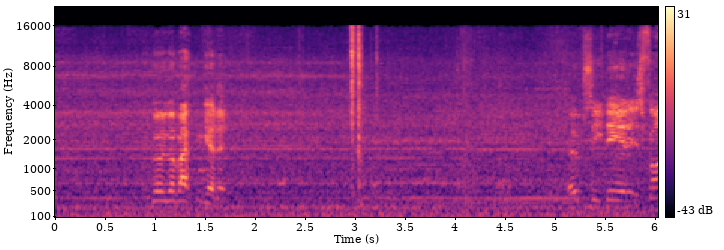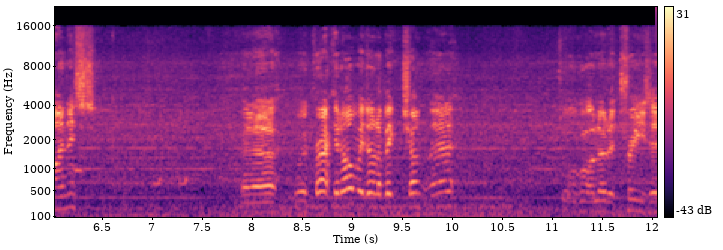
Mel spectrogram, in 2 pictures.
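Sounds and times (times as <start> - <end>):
faint steady whine: 0.0 - 12.0
tractor diesel engine drone: 0.0 - 12.0.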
